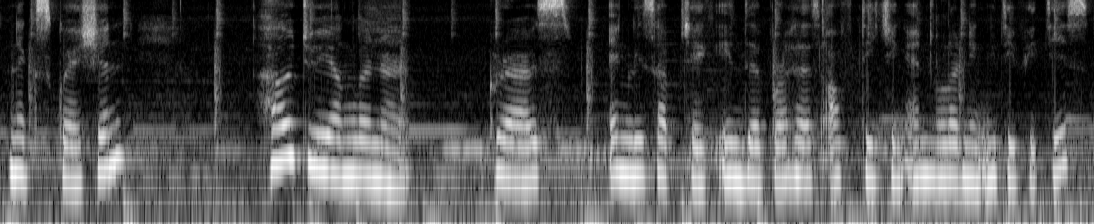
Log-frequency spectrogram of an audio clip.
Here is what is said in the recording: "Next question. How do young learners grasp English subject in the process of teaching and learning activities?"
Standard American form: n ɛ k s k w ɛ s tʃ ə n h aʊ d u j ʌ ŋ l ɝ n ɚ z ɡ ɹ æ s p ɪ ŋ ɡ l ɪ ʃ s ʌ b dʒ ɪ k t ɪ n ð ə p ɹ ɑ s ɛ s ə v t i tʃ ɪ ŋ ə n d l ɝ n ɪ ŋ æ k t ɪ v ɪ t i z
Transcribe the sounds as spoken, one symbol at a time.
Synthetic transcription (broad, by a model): n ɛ k s k w ɛ s tʃ ə n h aʊ d u j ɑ ŋ l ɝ n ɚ ɡ ɹ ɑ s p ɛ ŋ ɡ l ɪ s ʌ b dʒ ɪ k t ɪ n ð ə p ɹ ɑ s ɛ s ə f t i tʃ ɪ ŋ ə n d l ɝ n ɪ ŋ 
